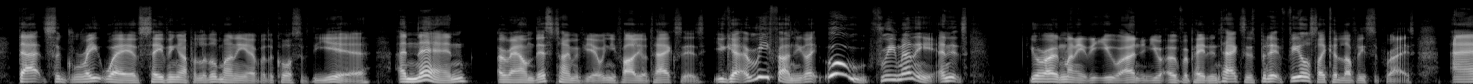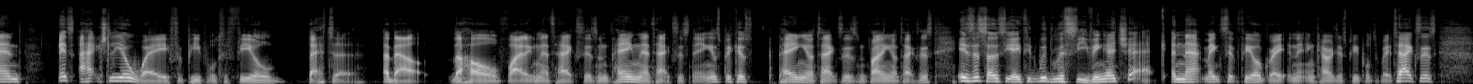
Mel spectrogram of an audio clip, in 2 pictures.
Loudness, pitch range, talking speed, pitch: -20 LUFS, 95-130 Hz, 225 wpm, 110 Hz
